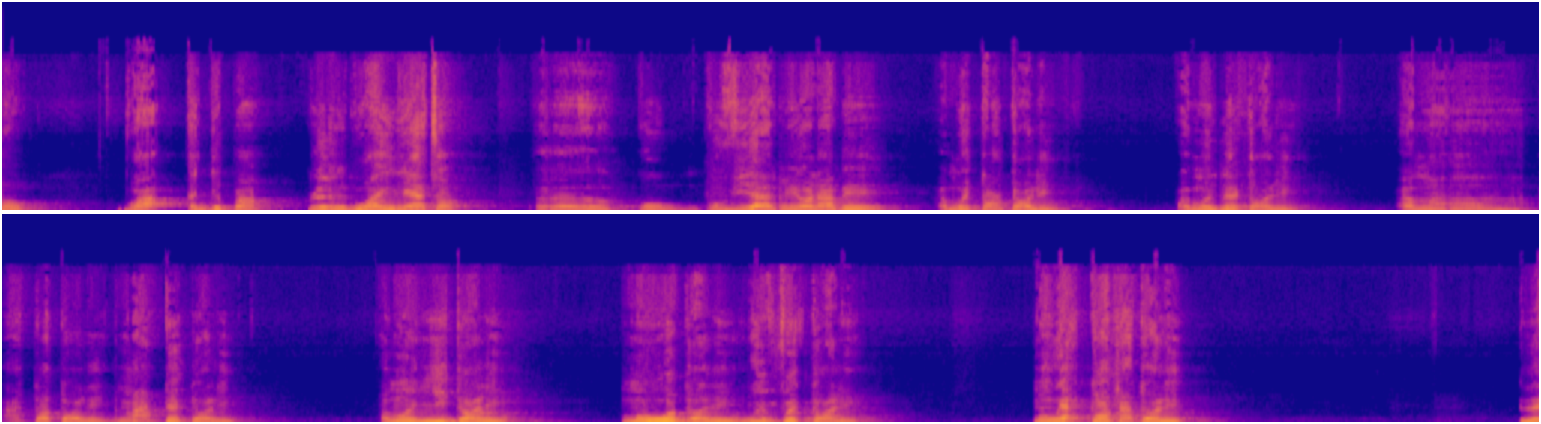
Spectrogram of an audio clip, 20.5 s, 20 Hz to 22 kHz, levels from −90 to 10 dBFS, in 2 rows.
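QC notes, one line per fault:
Throughout, clock drift between sender and receiver: the sending side's clock runs slow by around two percent, so the receive buffer keeps draining and the receiver has to stretch things out by repeating tiny slivers of audio to keep playback going. You hear that as small timing hiccups, little stutters and slight drags in the speech, popping up all the way through at uneven intervals rather than on any steady beat.
2.15 to 20.09 s, scattered short gaps: about fifteen packets went missing or arrived late, spread singly across this stretch, the longest only around 30 ms, adding up to roughly 400 ms, about 2 percent of the span. Each hole got papered over by carrying the last bit of sound forward, so nothing drops out completely, but you catch brief ticks, smeared bits and quick hiccups here and there.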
